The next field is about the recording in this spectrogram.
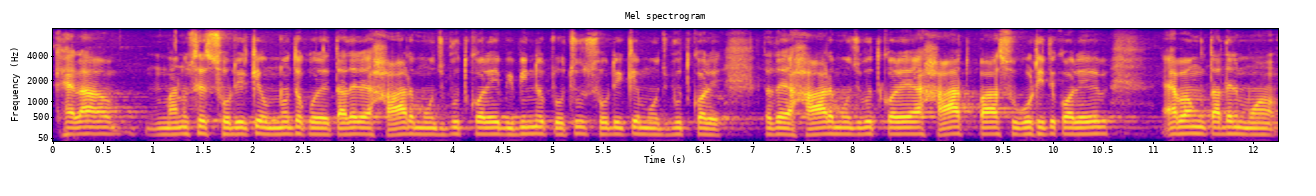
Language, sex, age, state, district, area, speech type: Bengali, male, 30-45, West Bengal, Jhargram, rural, spontaneous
